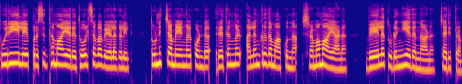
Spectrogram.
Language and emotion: Malayalam, neutral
